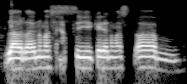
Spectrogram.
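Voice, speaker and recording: A man's voice: medium pitch, level tone, normal speed, dark tone, no echo, muffled recording. A man giving a brief, casual self-introduction as a class participant.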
